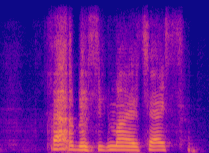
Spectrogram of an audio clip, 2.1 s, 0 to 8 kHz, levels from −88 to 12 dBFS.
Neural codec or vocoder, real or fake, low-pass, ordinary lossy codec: codec, 24 kHz, 1 kbps, SNAC; fake; 7.2 kHz; Opus, 24 kbps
